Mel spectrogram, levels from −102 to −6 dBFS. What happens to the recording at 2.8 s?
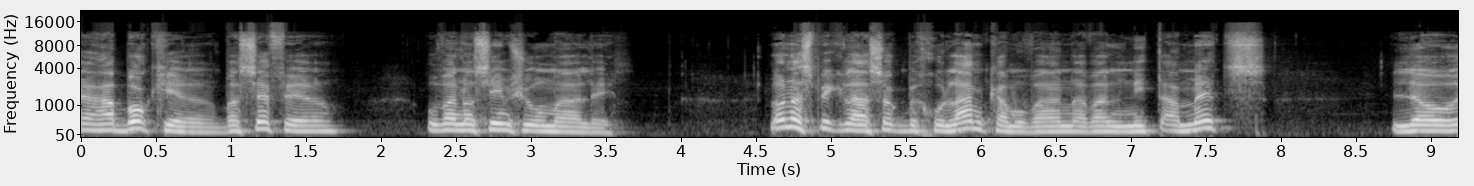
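Nothing goes wrong at 2.8 s; the speech there runs through cleanly, with no dropout, glitch or distortion.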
